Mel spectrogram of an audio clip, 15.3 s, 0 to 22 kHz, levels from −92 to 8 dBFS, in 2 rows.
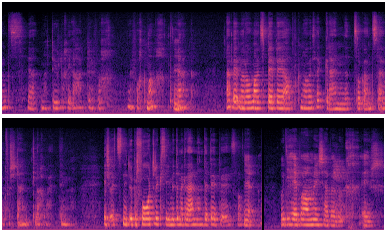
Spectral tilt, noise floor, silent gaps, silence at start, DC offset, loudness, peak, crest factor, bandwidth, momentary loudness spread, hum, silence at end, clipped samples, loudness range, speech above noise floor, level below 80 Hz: -5 dB/octave; -49 dBFS; 12.85-12.90 s; 0 s; 0.3%; -24 LUFS; -4 dBFS; 20 dB; 15.5 kHz; 15 LU; none; 0 s; under 0.1%; 7 LU; 26 dB; -60 dBFS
